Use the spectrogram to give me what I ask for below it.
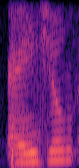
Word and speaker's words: Angel: Angel, A-N-G-E-L.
